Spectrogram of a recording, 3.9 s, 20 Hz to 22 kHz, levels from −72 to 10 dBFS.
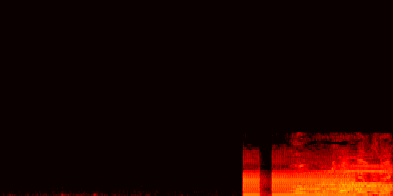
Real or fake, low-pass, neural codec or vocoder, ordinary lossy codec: real; 7.2 kHz; none; MP3, 64 kbps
